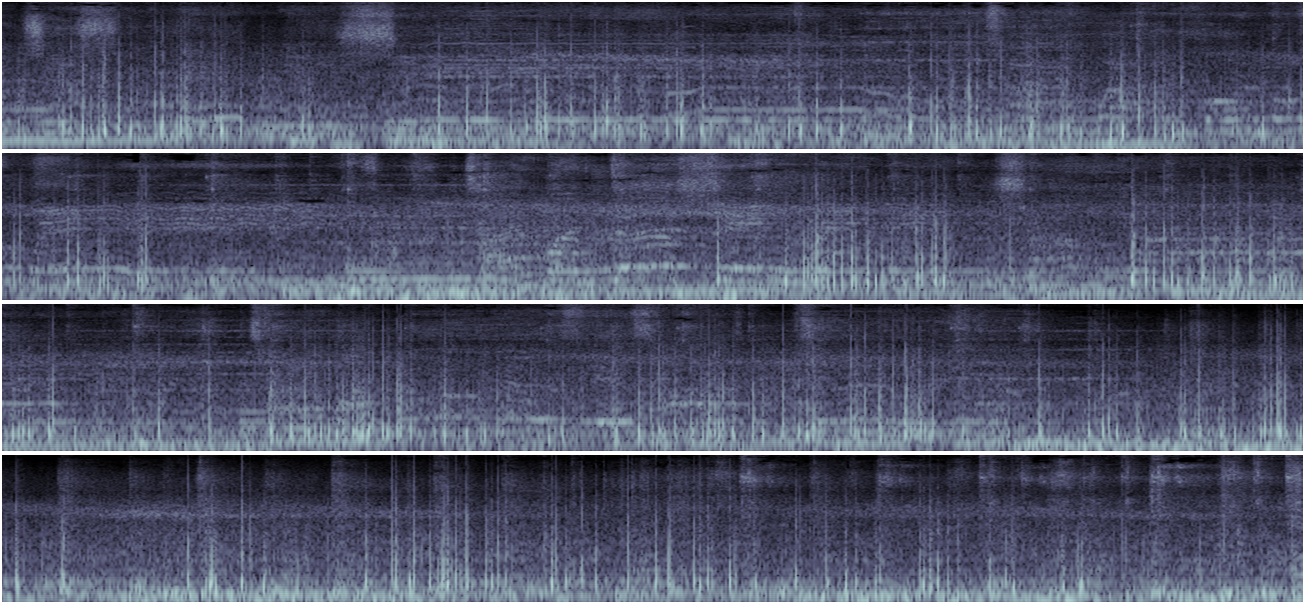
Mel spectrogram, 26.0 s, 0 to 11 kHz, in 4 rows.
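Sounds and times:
fireworks bursting and crackling: 0.0s - 26.0s
loud music: 0.0s - 26.0s.

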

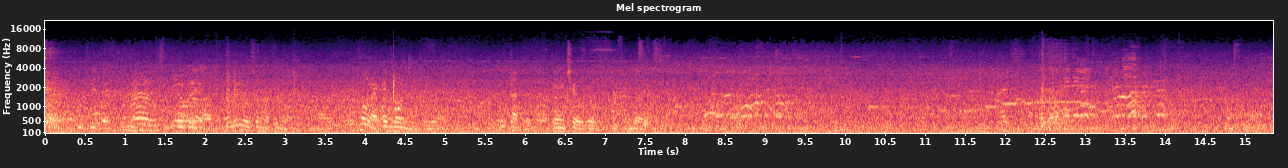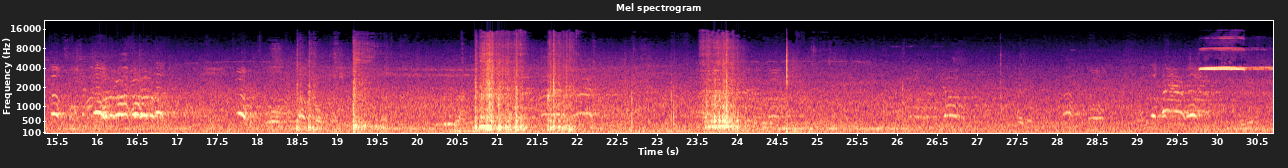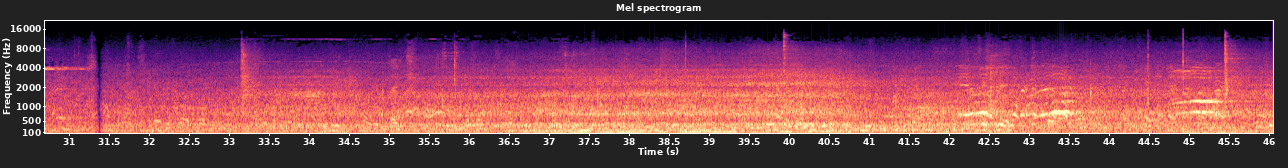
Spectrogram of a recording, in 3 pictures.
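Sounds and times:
players shouting: 15.4s - 18.6s, 41.8s - 46.0s
short high whistle blast: 29.8s - 31.3s.

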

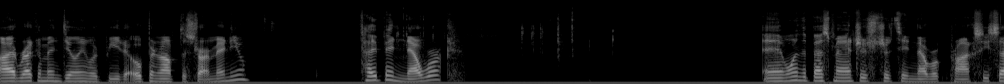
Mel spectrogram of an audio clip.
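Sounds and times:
computer keyboard typing: 5.2s - 5.9s.

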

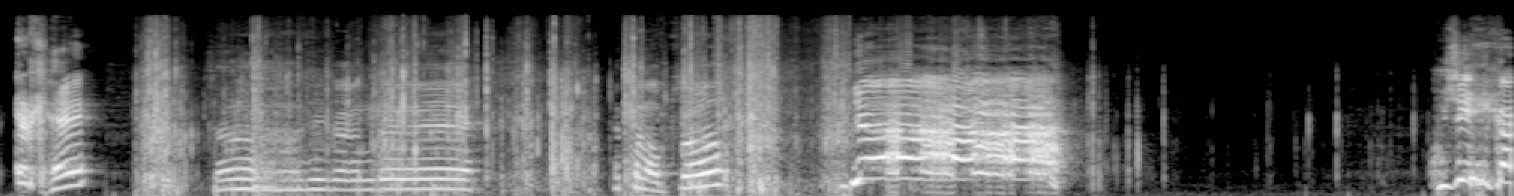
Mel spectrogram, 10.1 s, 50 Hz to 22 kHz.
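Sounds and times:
plastic packaging crinkling: 0.8s - 10.0s.

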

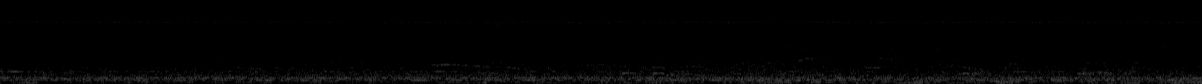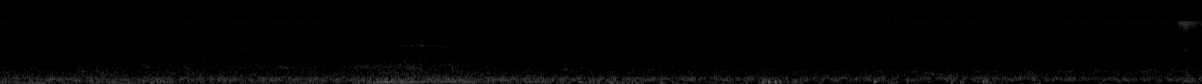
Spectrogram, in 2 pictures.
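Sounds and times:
faint steady hiss: 0.0s - 24.0s.

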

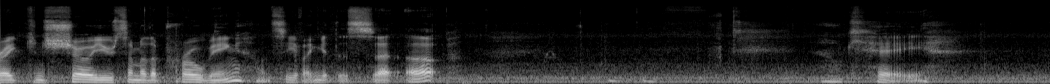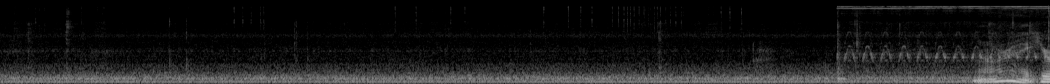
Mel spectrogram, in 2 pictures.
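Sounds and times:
low steady hum: 1.2s - 21.0s
high-pitched stepper motor whine: 18.9s - 21.0s.

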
